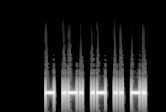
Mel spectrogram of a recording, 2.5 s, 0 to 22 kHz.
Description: Morse code, heard as a keyed tone, about 28 wpm, 700 Hz. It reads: TRAIN
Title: Five Letter Words - 28wpm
